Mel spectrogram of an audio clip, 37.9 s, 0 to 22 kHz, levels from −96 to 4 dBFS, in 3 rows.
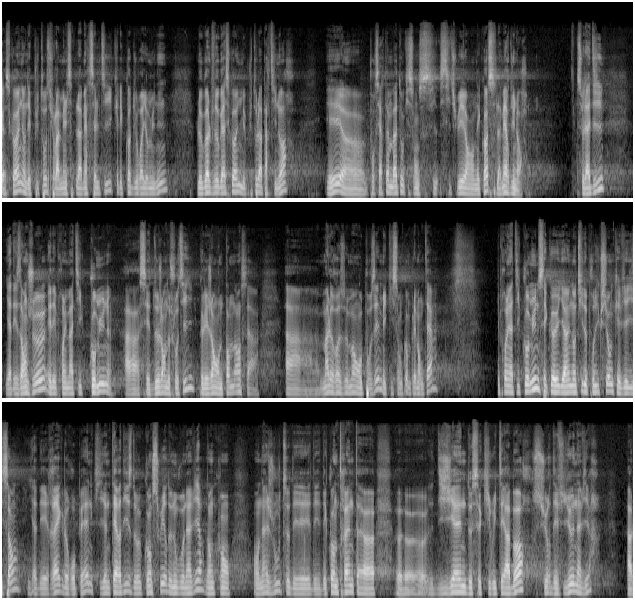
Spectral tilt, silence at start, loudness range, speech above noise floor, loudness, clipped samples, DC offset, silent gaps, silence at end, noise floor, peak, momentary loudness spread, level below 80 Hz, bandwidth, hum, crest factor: -4.5 dB/octave; 0 s; 5 LU; 39 dB; -20 LUFS; under 0.1%; under 0.1%; none; 0 s; -59 dBFS; 0 dBFS; 10 LU; -48 dBFS; 14.5 kHz; none; 20 dB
